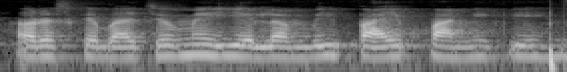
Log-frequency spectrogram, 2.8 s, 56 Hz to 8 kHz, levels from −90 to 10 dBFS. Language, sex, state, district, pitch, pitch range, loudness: Hindi, female, Maharashtra, Mumbai Suburban, 170 Hz, 160-175 Hz, -19 LUFS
